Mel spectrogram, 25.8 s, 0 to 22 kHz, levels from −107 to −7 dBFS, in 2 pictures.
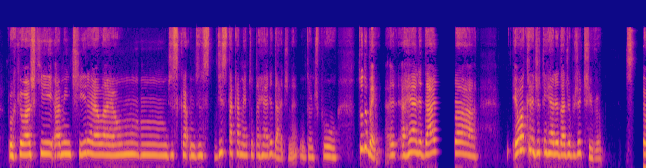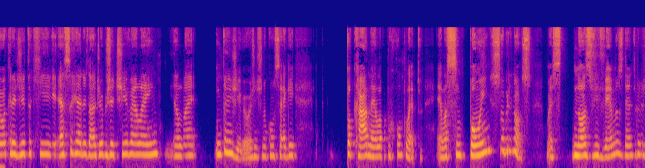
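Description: From 8.69 to 9.11 s the speech stops for about 0.4 s. The last sound is carried on as a fading buzz, then about 0.3 s of near-silence follows before the audio resumes further on, with that stretch simply gone. This is a long network dropout, likely caused by packets ceasing to arrive. What separates it from scattered loss is the single unbroken hole and the concealment giving up into quiet.

From 12.13 to 12.52 s the sound turns choppy. This is repeated packet loss, giving a robotic sound. Four short gaps, the longest 70 ms, are each bridged by stretching the previous sound, so about a third of that span is patched rather than real. Here the holes are brief and close together, and the patches come one after another, with no fade to silence between them.

Right after, from 12.6 to 12.92 s, a second long network dropout removes about 0.26 s, likely from another run of lost packets. The fill decays into roughly 0.14 s of silence before the speech returns. 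Throughout, the Opus call path limits the audio to about 12 kHz.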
